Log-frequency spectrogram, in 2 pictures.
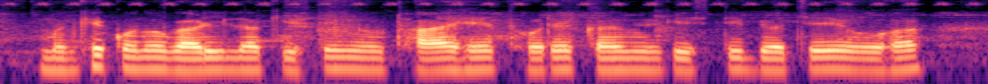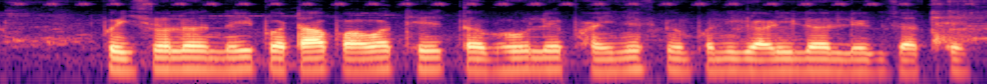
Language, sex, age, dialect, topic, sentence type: Chhattisgarhi, male, 18-24, Western/Budati/Khatahi, banking, statement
